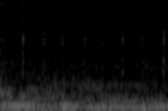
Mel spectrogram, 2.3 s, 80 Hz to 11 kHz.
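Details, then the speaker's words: Turbo 3V Mustang turbo CHRA center section held in vise, shaft rocked by hand: light sharp ticks about three or four per second; excessive shaft play from worn bearings, no contact yet but likely close, CHRA being replaced. "actually hear it there's a good amount of shaft play in this and it doesn't seem like anything was making contact yet but I think it was probably pretty close"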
